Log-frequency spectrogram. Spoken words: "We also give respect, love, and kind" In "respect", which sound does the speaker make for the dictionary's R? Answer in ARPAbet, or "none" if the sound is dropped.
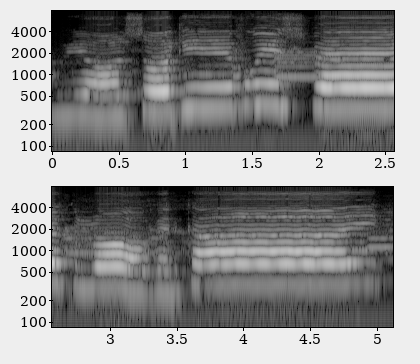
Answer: W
